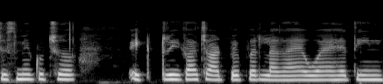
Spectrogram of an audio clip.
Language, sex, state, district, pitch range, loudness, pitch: Hindi, female, Maharashtra, Mumbai Suburban, 205-230 Hz, -15 LUFS, 215 Hz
